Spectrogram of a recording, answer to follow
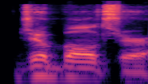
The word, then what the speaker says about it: Gibraltar: The G in Gibraltar is pronounced like GIF, not G as in Gallagher.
